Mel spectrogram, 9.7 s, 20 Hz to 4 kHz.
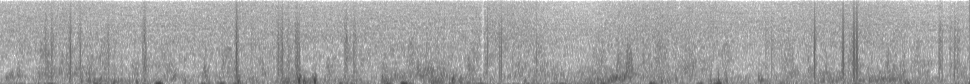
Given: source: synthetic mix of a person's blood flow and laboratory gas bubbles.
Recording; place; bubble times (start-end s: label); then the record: Doppler ultrasound of blood flow; subclavian vein
no bubbles
From the record:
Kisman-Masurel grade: 000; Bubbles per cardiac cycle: 0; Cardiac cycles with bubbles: 0%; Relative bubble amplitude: no bubbles discernible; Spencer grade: 0 (complete lack of bubble signals)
